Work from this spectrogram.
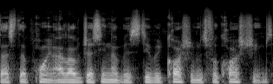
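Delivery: ordinary delivery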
